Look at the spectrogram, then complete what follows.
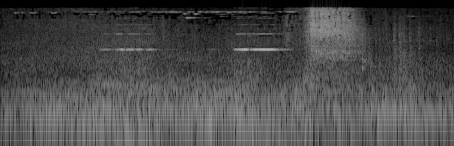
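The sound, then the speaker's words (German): A garbage truck idles at a house in the morning with a steady low engine rumble and faint whining tones, then lets out one sharp, loud hiss of its air brakes before the rumble continues. “Heute Morgen kam die Müllabfuhr zu unserem Haus.”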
